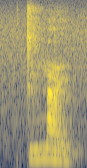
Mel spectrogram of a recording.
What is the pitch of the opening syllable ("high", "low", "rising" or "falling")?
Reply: rising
